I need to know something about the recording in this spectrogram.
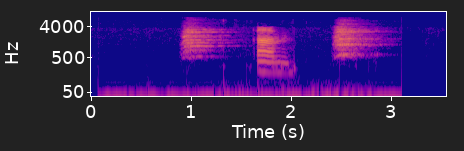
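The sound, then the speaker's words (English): A male dog barks three times in quick succession, loud, with one higher, more tonal yelp between two harsher barks, then silence. “are you okay there with your dog? Oh yeah, he's making sure that that nobody no planes land or nobody breaches the defenses.”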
